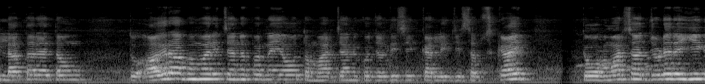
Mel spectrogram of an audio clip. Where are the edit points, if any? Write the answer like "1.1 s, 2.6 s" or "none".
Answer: 5.5 s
